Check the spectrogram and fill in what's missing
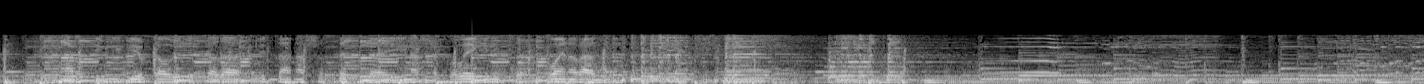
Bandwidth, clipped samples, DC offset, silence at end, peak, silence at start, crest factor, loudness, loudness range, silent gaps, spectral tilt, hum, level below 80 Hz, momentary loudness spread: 4.2 kHz; under 0.1%; under 0.1%; 0 s; 0 dBFS; 0 s; 16 dB; -16 LUFS; 6 LU; none; -10.5 dB/octave; none; -28 dBFS; 8 LU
